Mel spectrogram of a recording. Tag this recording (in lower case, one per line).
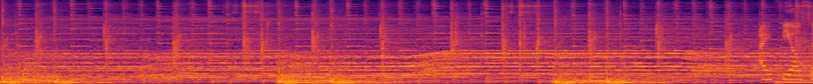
music
speech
